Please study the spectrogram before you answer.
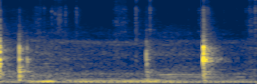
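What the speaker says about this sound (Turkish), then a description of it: "Şöyle güzel küp küp doğruyoruz." Knife chopping quince into small cubes on a board for quince jam, with three sharp, separate chops spaced across a quiet kitchen background.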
